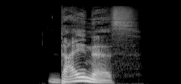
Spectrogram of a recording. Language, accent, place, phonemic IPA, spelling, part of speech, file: German, Germany, Berlin, /ˈdaɪ̯nəs/, deines, pronoun / determiner, De-deines.ogg
- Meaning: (pronoun) neuter singular of deiner; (determiner) genitive masculine/neuter singular of dein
